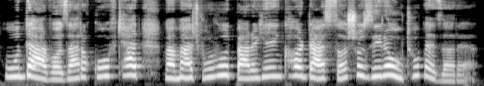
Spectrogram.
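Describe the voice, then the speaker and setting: A woman voicing a small pitiful male house-elf who talks in a high, fretful, pleading way. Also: animated. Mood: anxious.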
